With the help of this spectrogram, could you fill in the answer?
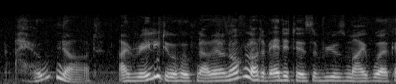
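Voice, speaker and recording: Here a woman talks at a very fast pace. Her pitch is fairly low. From Sri Lanka, Malaysia and England. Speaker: writer and artists' model. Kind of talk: radio interview.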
